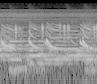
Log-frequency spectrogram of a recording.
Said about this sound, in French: Près de Rio de Janeiro, il m'arrivait souvent de m'asseoir dans la soirée pour écouter de petites hilae perchées sur de hautes herbes proches de l'eau qui faisaient retentir un doux ramage de notes harmonieuses.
